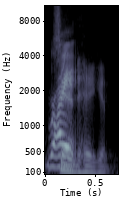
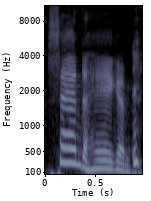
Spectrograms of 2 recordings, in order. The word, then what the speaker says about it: Sandhagen: appropriately corrected me like i have been adding another syllable to sandhagen i say i almost give it like an irish santa hagan i love that he's a good mom i have to catch myself now sand hagen right sorry for adding letters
